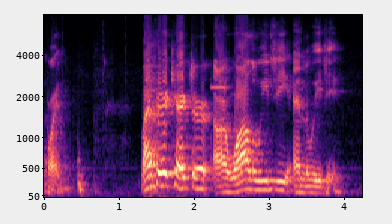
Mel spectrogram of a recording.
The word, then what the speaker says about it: Waluigi: My favorite character are Waluigi and Luigi. Not in that order. Luigi, then Daisy, then Waluigi. The most. Luigi. Waluigi. Luigi. What is wrong with you? It's Waluigi.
